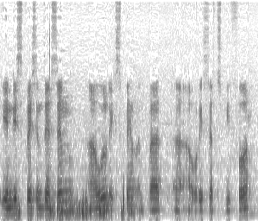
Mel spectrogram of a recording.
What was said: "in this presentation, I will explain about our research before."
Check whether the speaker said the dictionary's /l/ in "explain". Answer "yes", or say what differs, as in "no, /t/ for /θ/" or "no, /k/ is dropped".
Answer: no, /l/ is dropped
